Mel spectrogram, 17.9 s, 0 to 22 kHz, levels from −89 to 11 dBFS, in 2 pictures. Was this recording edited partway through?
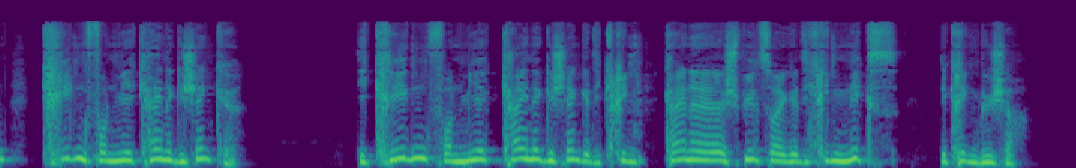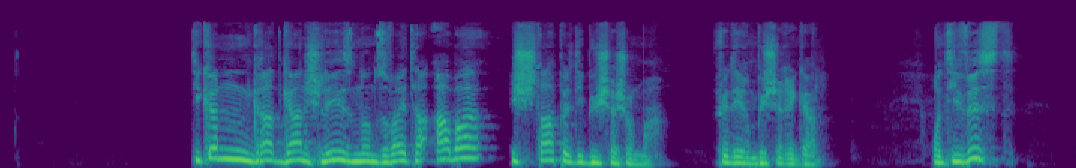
yes; 3 cuts; at 5.4 s, 7.8 s, 16.6 s

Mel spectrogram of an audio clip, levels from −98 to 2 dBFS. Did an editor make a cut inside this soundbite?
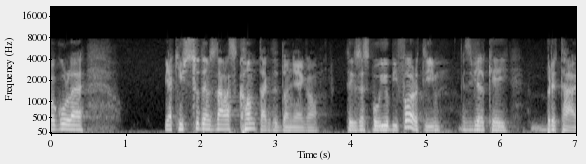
yes; 1 cut; at 4.0 s

